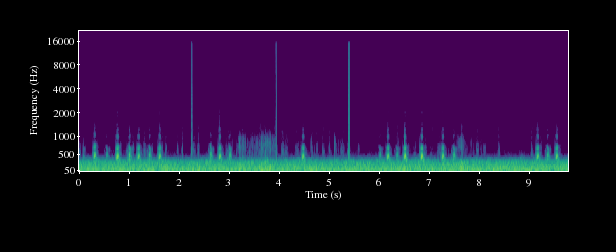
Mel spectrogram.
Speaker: so let me just let y'all hear the baby heartbeat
